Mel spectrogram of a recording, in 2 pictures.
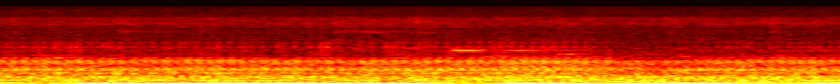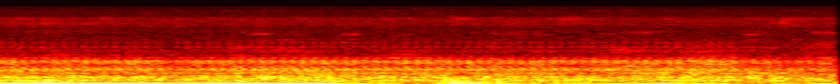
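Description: Quiet studio room tone: a steady low rumble with a faint hiss, no speech or music.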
